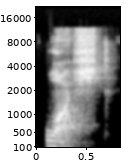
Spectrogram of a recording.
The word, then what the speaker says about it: washed: Mais uma vez a gente não pronuncia esse e aqui, né? Então, washed.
